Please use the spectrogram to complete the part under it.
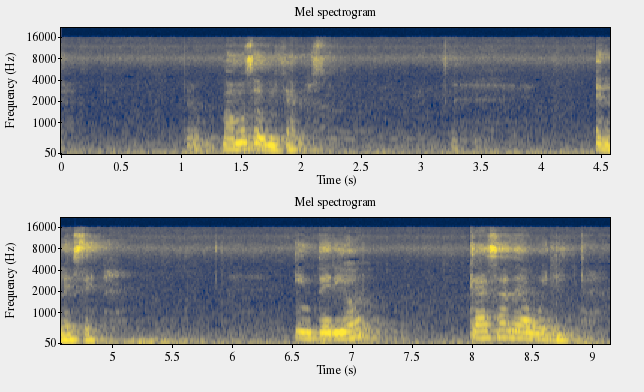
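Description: A woman speaks through a microphone in short phrases with pauses.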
